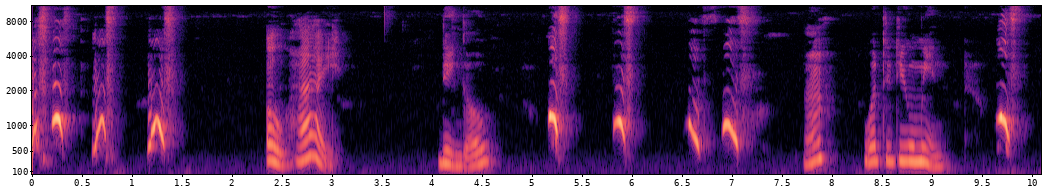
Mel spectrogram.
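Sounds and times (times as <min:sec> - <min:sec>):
person imitating puppy yips: 0:00.0 - 0:01.5, 0:05.2 - 0:07.3, 0:09.6 - 0:10.0.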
